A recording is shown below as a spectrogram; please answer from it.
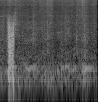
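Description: Soft cooing of breeding pigeons, low and murmuring, close by and quiet, with a brief rustle or flap at the start.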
